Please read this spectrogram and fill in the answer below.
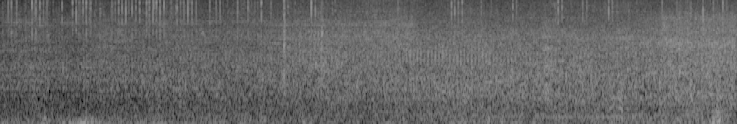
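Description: Wind and road noise while riding a bicycle: a steady rush over a low rumble, with no distinct events.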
